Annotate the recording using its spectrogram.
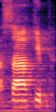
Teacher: al-syamsiyah karena ada huruf al bertemu dengan huruf sa, jadi membacanya dimasukkan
